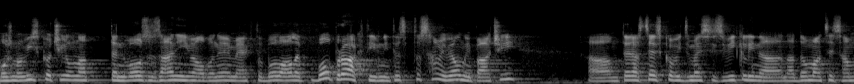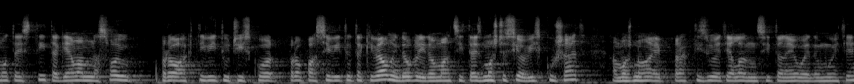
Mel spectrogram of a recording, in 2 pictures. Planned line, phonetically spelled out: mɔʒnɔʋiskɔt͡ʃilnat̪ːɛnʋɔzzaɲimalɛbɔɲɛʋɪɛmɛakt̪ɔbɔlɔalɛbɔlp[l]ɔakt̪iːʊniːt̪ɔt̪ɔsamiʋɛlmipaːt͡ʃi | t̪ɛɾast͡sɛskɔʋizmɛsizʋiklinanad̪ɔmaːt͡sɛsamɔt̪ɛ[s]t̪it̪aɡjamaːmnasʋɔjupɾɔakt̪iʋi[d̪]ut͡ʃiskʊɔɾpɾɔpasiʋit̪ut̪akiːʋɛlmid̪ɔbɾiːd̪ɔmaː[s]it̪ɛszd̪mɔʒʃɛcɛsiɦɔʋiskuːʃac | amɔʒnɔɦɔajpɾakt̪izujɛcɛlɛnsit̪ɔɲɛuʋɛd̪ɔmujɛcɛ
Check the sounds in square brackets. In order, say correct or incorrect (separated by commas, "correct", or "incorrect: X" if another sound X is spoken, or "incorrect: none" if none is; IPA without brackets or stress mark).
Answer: incorrect: ɾ, correct, incorrect: t̪, incorrect: t͡s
